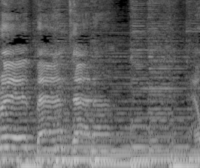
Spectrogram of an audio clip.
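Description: A man singing a country song to his own steadily strummed acoustic guitar, with bass notes alternating under the strum.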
